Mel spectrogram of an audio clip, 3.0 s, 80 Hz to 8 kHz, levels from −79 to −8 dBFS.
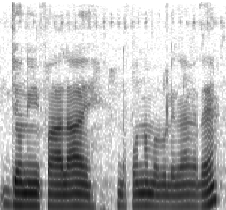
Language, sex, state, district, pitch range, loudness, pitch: Chakma, male, Tripura, Dhalai, 115-125 Hz, -18 LUFS, 120 Hz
